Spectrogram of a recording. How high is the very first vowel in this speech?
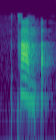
low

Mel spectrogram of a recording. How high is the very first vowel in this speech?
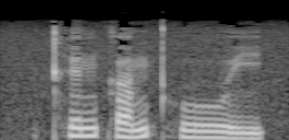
high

